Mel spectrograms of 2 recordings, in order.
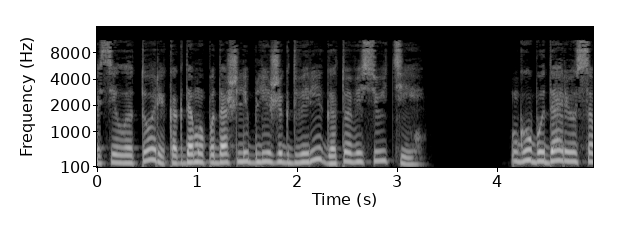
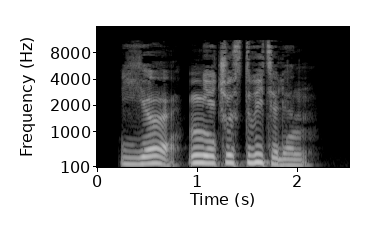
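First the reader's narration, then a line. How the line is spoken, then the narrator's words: Barked. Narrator (Russian): рявкнул Дариус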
